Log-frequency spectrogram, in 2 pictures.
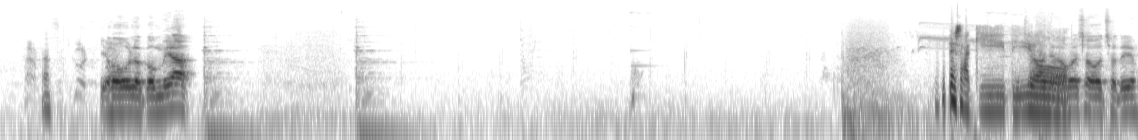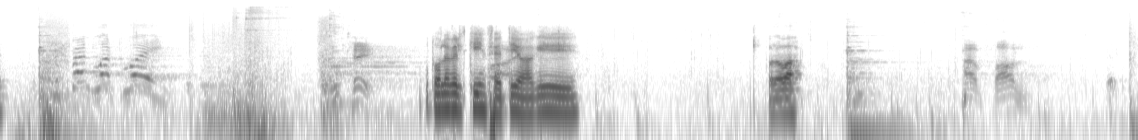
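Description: A young man talks with animation into a close microphone, in bursts.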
